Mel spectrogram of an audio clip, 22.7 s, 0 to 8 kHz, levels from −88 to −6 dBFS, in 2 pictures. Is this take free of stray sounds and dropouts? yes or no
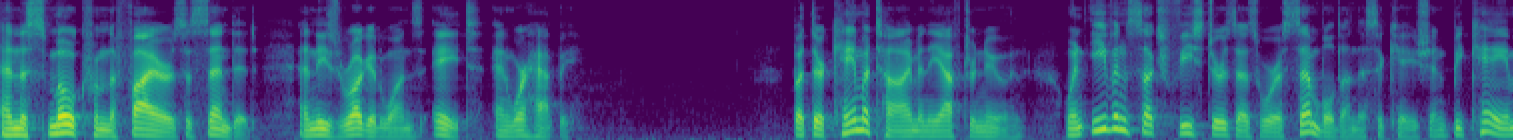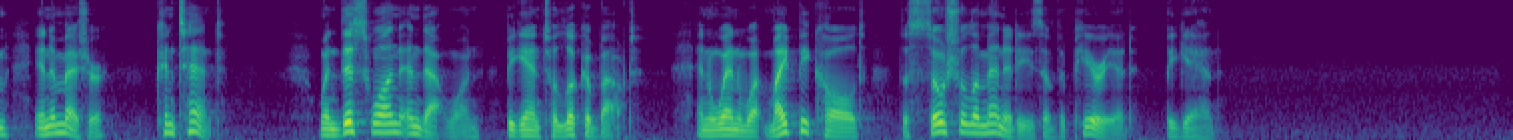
yes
